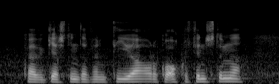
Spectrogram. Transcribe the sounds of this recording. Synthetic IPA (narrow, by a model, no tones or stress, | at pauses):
kʰv̥aðvɪcɛrst̪ʏmt̪anfaɾnɪt̪ʰiːvaːwɾaɔkʰvaːɔkvʏɾ̥fɪnst̪ʏmða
